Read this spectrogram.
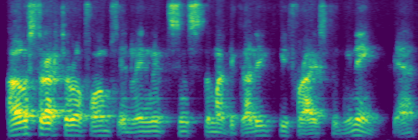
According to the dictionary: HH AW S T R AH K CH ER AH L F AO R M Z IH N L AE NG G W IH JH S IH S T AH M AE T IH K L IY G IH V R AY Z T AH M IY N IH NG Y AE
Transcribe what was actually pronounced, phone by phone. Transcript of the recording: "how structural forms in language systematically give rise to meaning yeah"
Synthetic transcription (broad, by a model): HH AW S T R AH K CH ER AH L F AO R M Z IH N L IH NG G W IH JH S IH S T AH M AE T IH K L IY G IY F R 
